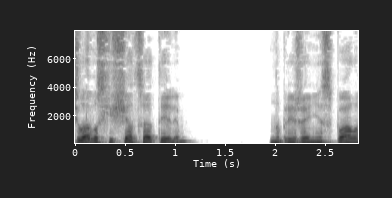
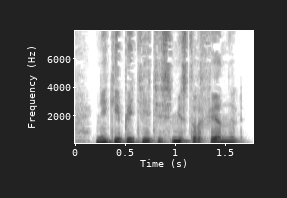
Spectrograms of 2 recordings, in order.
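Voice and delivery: plain reading voice

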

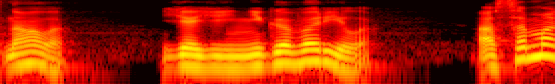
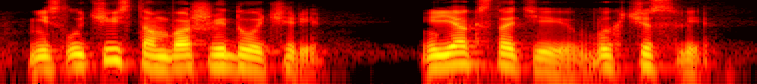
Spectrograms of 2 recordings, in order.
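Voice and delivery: plain reading voice

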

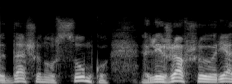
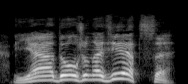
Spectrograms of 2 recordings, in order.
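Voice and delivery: loud, high-pitched shouting; 9 semitones higher, 6 dB louder than usual. The narrator answers police at his door demanding he open up, shouting. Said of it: "крикнул я".

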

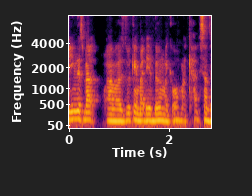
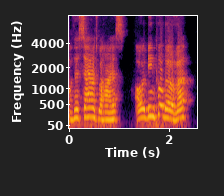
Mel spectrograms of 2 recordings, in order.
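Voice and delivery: put-on nervous voice, higher pitched; 6 semitones higher than usual. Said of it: "He looks so nervous".

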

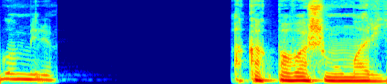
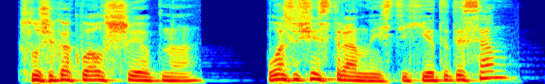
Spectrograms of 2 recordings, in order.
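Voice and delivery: plain

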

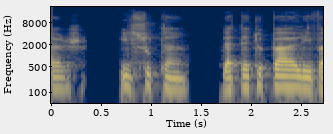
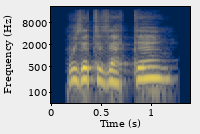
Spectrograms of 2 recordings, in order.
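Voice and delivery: high, shaking, quavering, trembling voice; 9 semitones higher, 4 dB louder than usual. The former master porter asks the wounded Philippe, in a trembling voice. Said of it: "d'une voix tremblante".

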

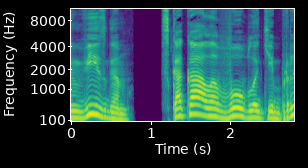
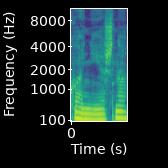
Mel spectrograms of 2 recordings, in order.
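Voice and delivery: embarrassed, abashed; 4 semitones lower than usual. Reading a girl's answer to the grandmother's question, embarrassed. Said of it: "смущенно сказала Варя".

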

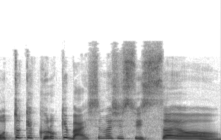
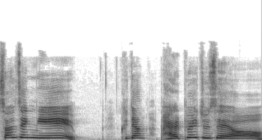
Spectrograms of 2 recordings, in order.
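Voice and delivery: eager, impatient, high-pitched shout; 8 semitones higher than usual. A pupil interrupts the teacher before she finishes, impatient shout. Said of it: "마음이 급한 딜리가 소리쳤어요".

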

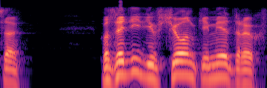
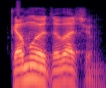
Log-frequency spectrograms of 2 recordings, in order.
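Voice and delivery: ordinary delivery

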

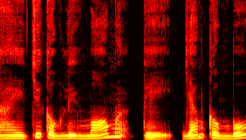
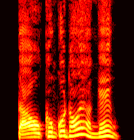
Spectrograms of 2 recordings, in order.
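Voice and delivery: sudden, loud, high-pitched exclaimed outcry, crying out; 9 semitones higher, 5 dB louder than usual. Pulling his bike away from the accusing narrator, the accused character is crying out. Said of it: "Phú Ghẹ giạt xe ra xa và kêu lên".

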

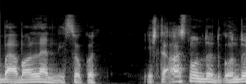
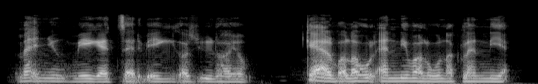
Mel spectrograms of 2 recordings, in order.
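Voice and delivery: weak, feeble, soft, strengthless voice; 2 semitones higher, 5 dB quieter than usual. After a long silence, Powell speaks to the other men, weakly. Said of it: "Powell erőtlenül megszólalt".

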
